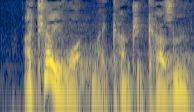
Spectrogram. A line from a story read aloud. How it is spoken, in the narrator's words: said more brightly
